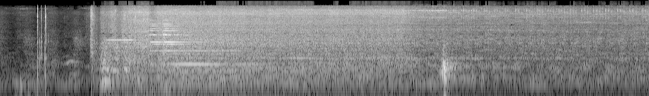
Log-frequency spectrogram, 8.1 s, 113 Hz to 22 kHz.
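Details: 2007 Nissan Sentra manual, 500k odometer, cranks, catches quickly and settles to a steady, even idle of about 775 rpm with no hunting or surging; healthy idle.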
